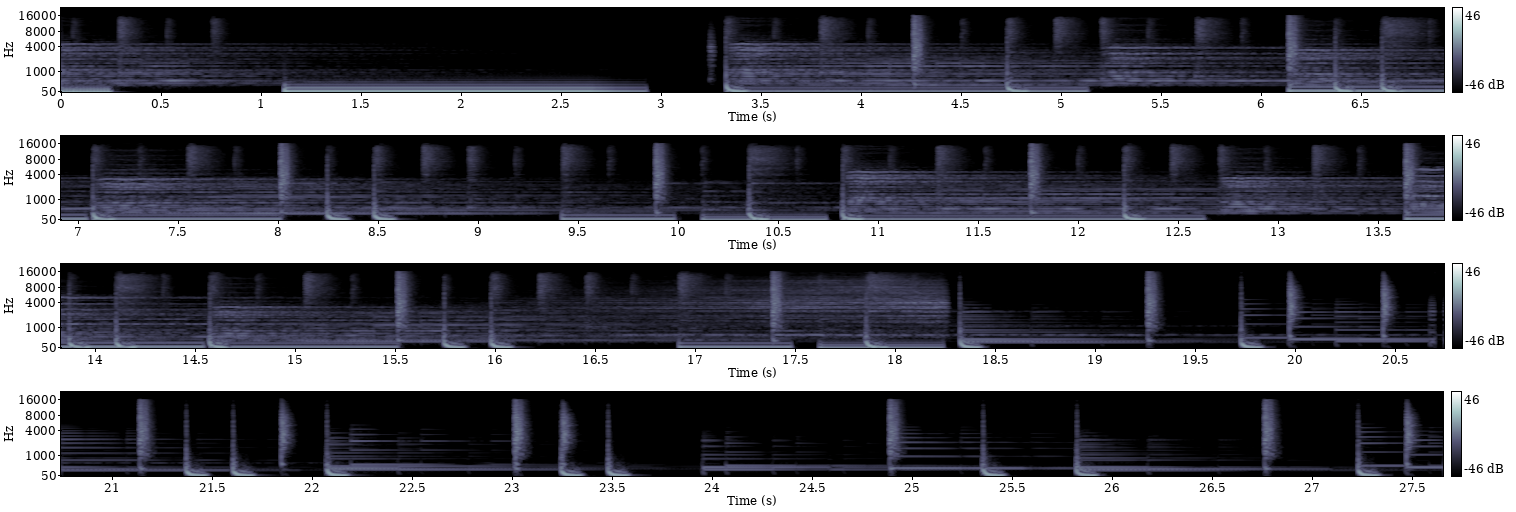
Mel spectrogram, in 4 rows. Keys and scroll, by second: 0.0-0.5 typing, 0.7 super+a, 1.1 alt+shift+Page_Up, 2.0 typing, 3.2 space, 10.8 c, 22.5 super+a, 23.1 u, 26.3 super+a, 26.5 alt+c, 27.5 alt+c.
